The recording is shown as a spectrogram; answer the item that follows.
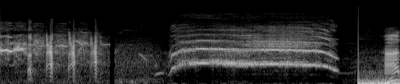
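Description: A meme sound effect of a screaming goat: a string of short sounds in the first second, then one long, high, held bleat of almost two seconds that cuts off abruptly.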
